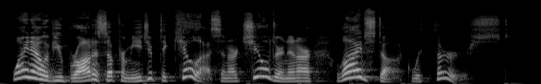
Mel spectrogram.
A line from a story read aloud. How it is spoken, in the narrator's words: thirsted there for water, and they grumbled, and they said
